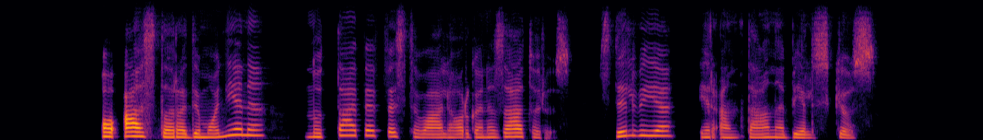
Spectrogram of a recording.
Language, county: Lithuanian, Vilnius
